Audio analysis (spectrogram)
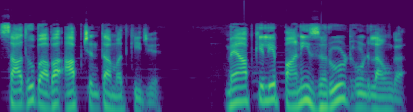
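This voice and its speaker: Male villager, played by a man, medium pitch, honest, polite, helpful, cartoon moral tale, muffled audio. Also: expressive, normal speed, darkish tone, natural voice. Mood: helpful, concerned. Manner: earnest, polite. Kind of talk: animated Hindi moral story acting. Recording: dull lo-fi audio with music behind.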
